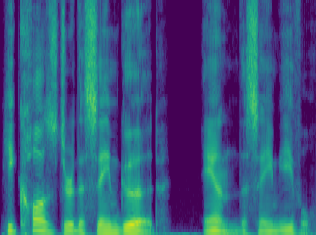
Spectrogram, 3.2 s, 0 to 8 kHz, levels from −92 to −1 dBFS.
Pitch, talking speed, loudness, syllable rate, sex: 105 Hz, 190 wpm, -19 LUFS, 4.6 syllables/s, male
